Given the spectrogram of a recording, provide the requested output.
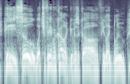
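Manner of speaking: mock a phone-in DJ; bad morning DJ. Host mocking morning radio talk, hammed DJ voice. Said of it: "that really bad morning".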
